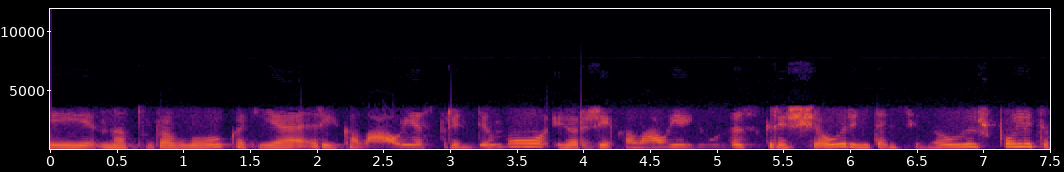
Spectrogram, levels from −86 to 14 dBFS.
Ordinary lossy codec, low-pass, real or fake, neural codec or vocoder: AAC, 32 kbps; 9.9 kHz; real; none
